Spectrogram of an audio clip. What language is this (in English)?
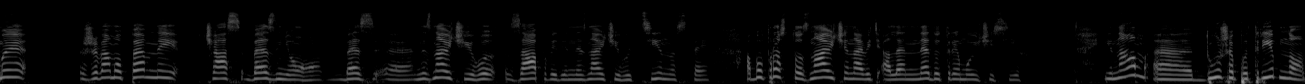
Ukrainian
